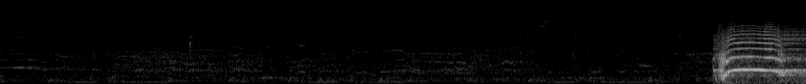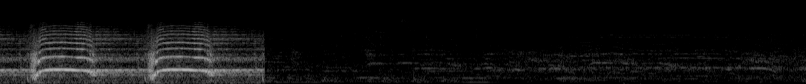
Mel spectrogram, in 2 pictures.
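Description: FRC field's endgame warning sound, signalling that 30 seconds of the match remain: about seven seconds in, three loud horn-like tones, each rising and falling in pitch, running together for about three and a half seconds over faint arena background.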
